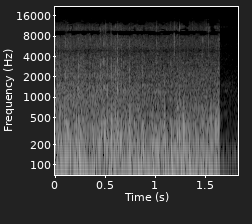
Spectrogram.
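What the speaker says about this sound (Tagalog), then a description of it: "pagkaiwas sa ulan na malakas" Heavy rain pours in a loud, dense, even hiss that cuts off abruptly just before the end.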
